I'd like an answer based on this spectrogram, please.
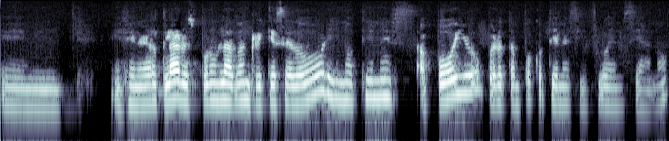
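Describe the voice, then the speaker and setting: This woman has an ordinary speaking voice at medium pitch with ordinary pitch variation. She talks at a fairly slow pace with hardly any pauses. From Mexico, Monterrey. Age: 40s. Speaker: regulatory affairs professional. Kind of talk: interview.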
